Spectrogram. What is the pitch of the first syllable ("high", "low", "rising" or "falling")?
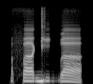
high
